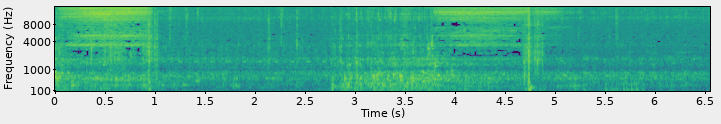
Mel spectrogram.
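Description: Water rushes and hisses softly underwater.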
